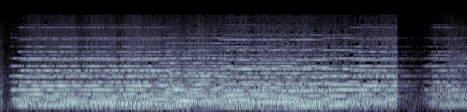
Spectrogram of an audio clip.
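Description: Church pipe organ playing full, sustained chords. It comes in suddenly at the start, breaks off about eight seconds in, and resumes more softly after a short pause.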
